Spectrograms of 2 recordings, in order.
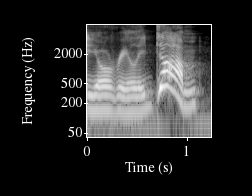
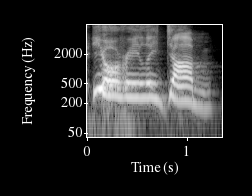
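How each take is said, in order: First: Said in the usual way. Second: High, loud, drawn-out jeer; hammed-up slow taunt; mock scammer insult.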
